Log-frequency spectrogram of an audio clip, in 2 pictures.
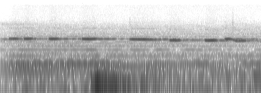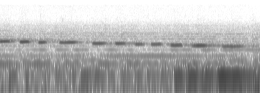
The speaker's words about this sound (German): Neben der Mandoline lernte er Klavier, Gitarre, Saxophon und Akkordeon und er konnte wunderschön pfeifen.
